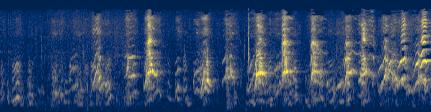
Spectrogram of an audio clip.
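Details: Puppies calling in a series of high, short yips and whimpers, repeated roughly once a second with rising and falling pitch, several voices overlapping.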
